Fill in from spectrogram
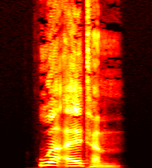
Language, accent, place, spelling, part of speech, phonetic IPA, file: German, Germany, Berlin, uraltem, adjective, [ˈuːɐ̯ʔaltəm], De-uraltem.ogg
- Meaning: strong dative masculine/neuter singular of uralt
